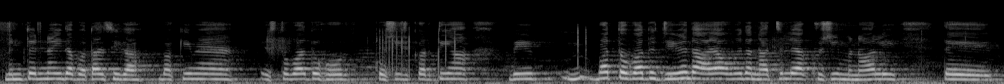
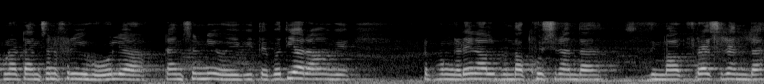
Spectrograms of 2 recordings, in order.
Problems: constant background noise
